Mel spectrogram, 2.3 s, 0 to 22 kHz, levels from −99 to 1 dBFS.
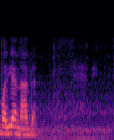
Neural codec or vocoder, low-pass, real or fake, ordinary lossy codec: codec, 16 kHz, 16 kbps, FreqCodec, larger model; 7.2 kHz; fake; none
